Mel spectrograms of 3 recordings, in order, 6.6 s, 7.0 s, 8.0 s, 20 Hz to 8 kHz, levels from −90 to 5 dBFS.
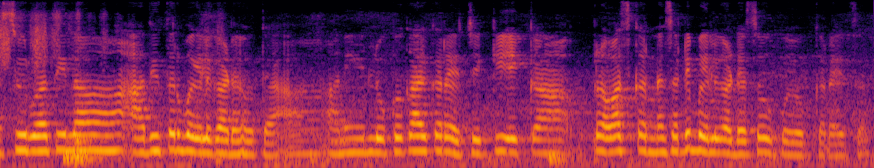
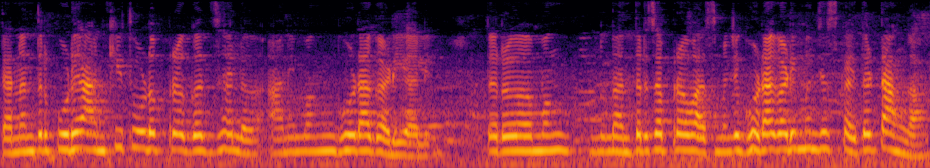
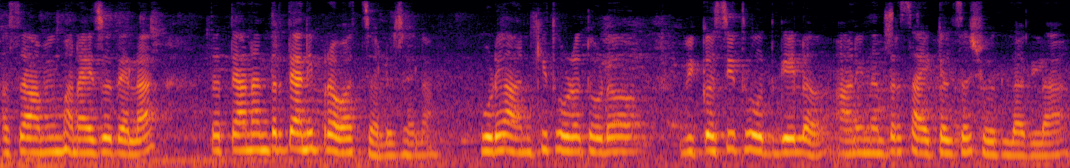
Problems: none marked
